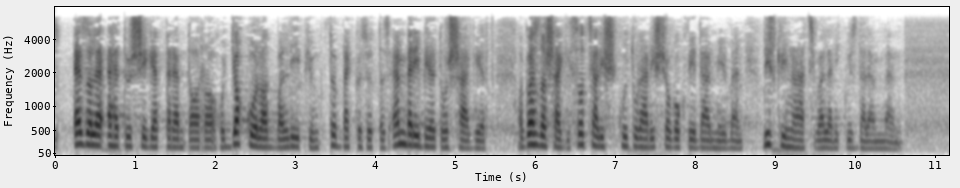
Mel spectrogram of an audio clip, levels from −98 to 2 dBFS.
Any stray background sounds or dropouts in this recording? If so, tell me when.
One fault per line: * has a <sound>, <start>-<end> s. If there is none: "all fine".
all fine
